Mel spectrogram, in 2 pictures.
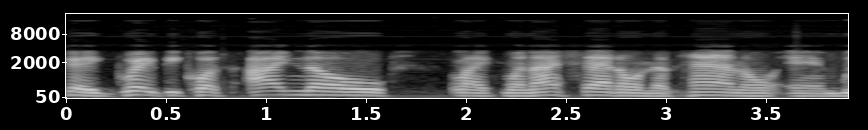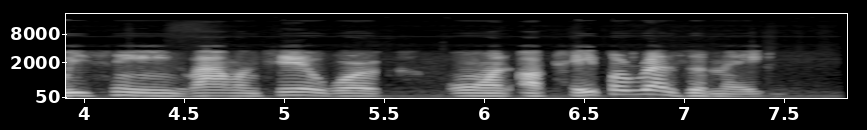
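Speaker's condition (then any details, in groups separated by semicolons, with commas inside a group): No condition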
